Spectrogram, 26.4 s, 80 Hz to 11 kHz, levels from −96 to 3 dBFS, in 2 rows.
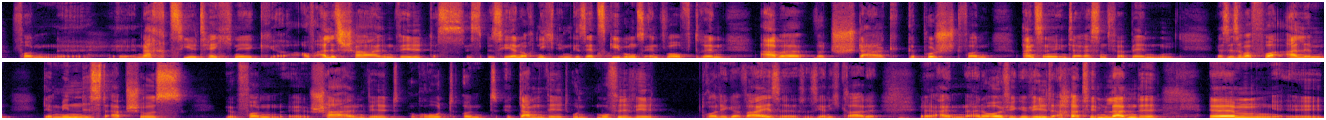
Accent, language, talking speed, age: German, German, 110 wpm, 50-69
